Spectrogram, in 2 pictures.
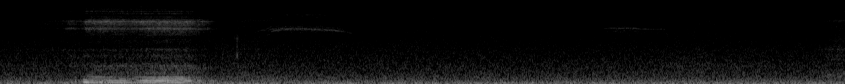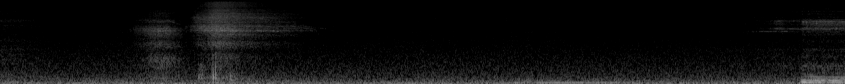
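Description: Spaced, low rattling snores over a steady hiss of room noise, with a softer breath between: snoring during sleep.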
